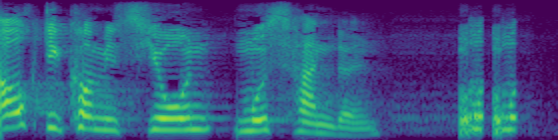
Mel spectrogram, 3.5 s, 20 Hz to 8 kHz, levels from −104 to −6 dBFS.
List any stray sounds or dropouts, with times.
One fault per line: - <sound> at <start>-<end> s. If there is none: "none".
- laugh at 2.9-3.2 s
